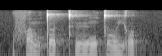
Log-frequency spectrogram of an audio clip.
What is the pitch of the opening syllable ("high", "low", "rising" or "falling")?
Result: low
